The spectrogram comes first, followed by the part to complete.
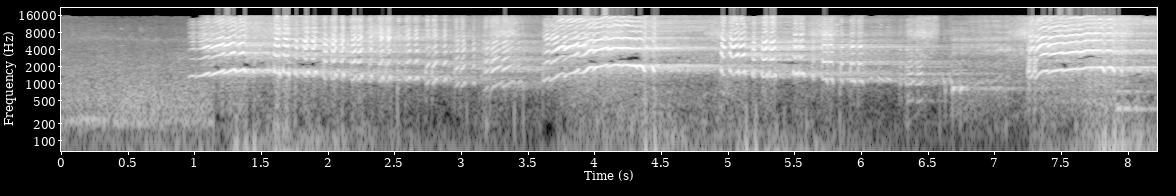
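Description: Loud, high-pitched squealing cries that rise in pitch, several in a row, starting about a second in.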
